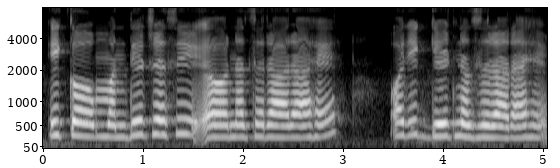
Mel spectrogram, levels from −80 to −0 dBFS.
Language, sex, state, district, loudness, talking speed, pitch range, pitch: Hindi, female, Rajasthan, Churu, -18 LUFS, 165 wpm, 250-290 Hz, 265 Hz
